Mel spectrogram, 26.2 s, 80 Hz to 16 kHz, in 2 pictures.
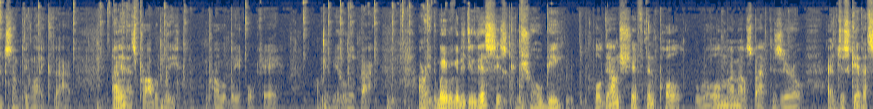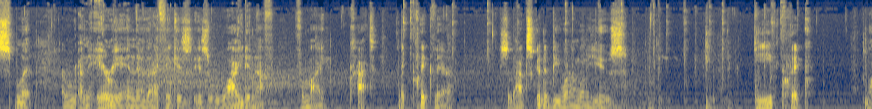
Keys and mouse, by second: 0.6 middle click, 1.5 shift+middle click, 1.9 middle click, 2.4 shift+middle click, 3.7 click, 4.9 shift+middle click, 5.2 middle click, 5.9 shift+middle click, 6.1 middle click, 7.8 ctrl+b, 19.1 shift+click, 19.9 middle click, 20.9 middle click, 22.1 middle click, 22.6 shift+middle click, 23.8 shift+middle click, 24.4 e, 24.7 click.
